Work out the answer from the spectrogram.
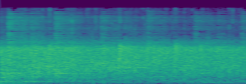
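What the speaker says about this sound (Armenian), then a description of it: "Բարեկամներ, եկեք ծափարենք LC-ն" An audience at a fashion show applauds the designers, a steady, full wash of many hands clapping together that holds evenly throughout with no gaps.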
